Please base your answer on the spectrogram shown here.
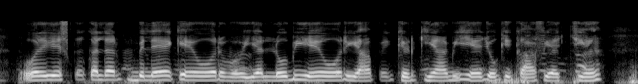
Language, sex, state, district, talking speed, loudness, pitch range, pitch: Hindi, female, Jharkhand, Jamtara, 190 wpm, -13 LUFS, 175-195 Hz, 185 Hz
